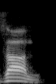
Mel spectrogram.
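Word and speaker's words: ذال: না পড়ে দিই, জাল, জাল বলবেন না কেউ, কারণ এটা জাল, এটা হালকা করা হবে। এটা যখন উচ্চারণ করবেন সবাই, দেখেন এ, জিভের আগা এবং উপরের দাঁতের আগার সঙ্গে ঠেকবে, জিভের আগাটা গিয়ে উপরের দাঁতের আগার সঙ্গে ঠেকে জাল উচ্চারণ হবে।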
